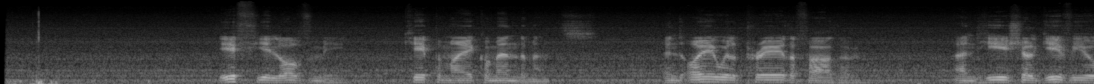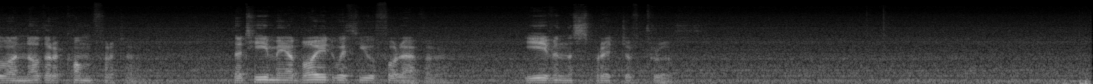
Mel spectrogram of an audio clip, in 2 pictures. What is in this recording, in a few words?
16th century english spoken; if ye love me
